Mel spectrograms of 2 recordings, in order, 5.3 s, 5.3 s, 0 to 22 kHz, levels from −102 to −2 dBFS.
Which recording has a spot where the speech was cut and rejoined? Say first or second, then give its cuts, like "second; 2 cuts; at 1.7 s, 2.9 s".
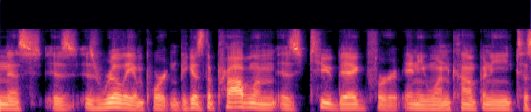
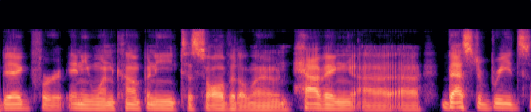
second; 1 cut; at 2.9 s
